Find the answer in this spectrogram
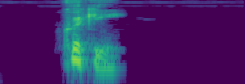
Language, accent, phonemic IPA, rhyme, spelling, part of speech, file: English, Australia, /ˈkwɪki/, -ɪki, quickie, noun, En-au-quickie.ogg
- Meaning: 1. Something made or done swiftly 2. A brief sexual encounter 3. A fast bowler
